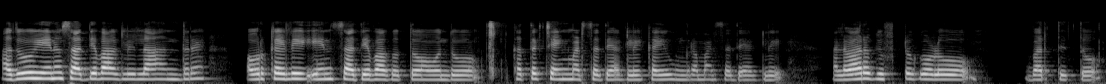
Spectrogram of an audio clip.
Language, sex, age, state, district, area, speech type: Kannada, female, 30-45, Karnataka, Mandya, rural, spontaneous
